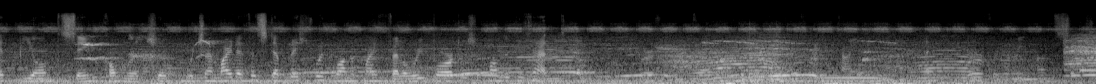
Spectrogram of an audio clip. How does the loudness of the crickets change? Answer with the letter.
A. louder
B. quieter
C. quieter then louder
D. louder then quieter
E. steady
E.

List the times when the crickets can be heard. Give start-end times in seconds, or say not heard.
0.0-10.9.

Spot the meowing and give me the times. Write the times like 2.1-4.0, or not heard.
0.7-2.1, 7.0-9.0.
